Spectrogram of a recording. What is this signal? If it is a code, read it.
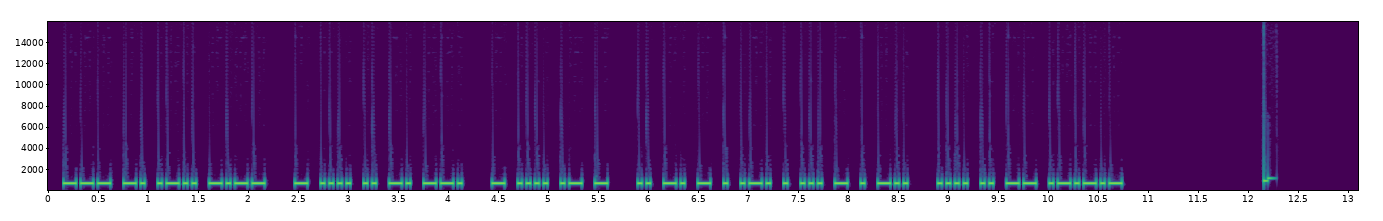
Morse code, heard as a keyed tone, about 28 wpm, 700 Hz. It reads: ONLY THING THAT INTERESTED HIM.
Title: Sentences from Top 1000 Words - Review Part 6 - 28wpm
